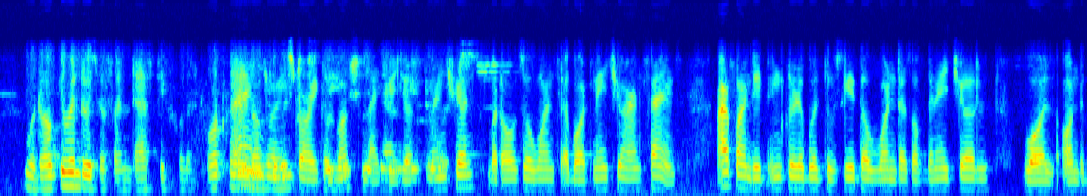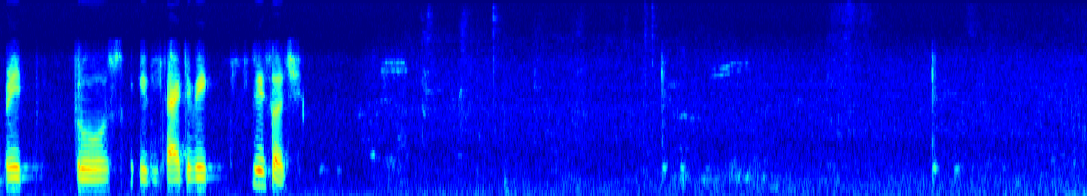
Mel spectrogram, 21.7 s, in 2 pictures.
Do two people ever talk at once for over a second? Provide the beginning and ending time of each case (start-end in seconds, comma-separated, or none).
2.3-4.8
